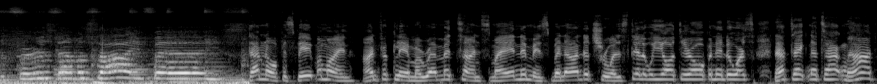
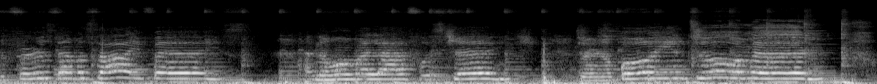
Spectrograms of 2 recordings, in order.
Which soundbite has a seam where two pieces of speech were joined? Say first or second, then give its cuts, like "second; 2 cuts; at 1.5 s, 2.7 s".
first; 2 cuts; at 2.4 s, 4.9 s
